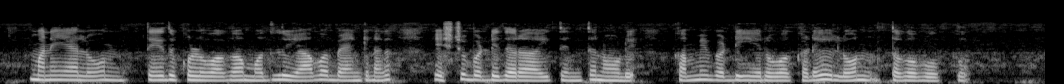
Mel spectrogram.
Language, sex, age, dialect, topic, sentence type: Kannada, female, 18-24, Central, banking, statement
